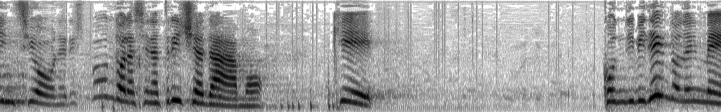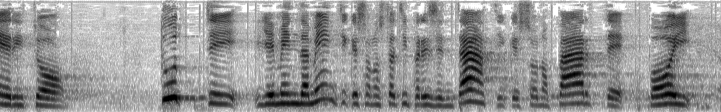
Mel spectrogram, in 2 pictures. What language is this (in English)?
Italian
